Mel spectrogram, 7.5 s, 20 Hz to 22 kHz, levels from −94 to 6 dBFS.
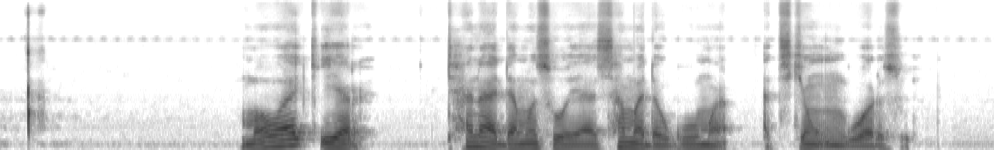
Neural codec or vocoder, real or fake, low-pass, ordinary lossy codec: autoencoder, 48 kHz, 128 numbers a frame, DAC-VAE, trained on Japanese speech; fake; none; none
